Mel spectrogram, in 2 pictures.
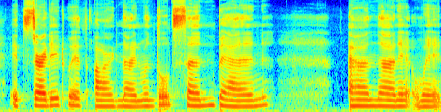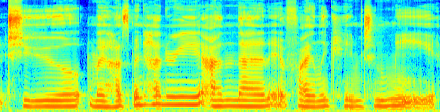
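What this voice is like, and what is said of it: Congested, sick-sounding voice. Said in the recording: “as you can probably hear in my voice, a nasty cold”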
